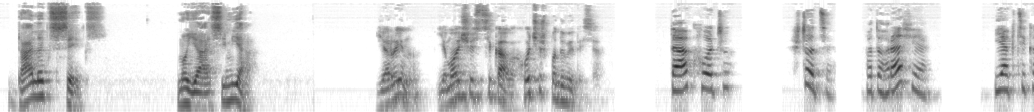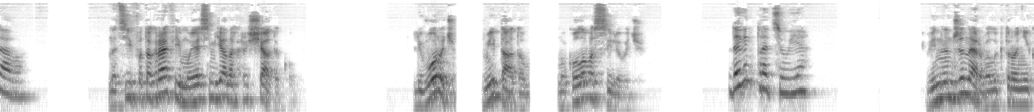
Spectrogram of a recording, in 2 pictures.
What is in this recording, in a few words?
Dialogue, Ukrainian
